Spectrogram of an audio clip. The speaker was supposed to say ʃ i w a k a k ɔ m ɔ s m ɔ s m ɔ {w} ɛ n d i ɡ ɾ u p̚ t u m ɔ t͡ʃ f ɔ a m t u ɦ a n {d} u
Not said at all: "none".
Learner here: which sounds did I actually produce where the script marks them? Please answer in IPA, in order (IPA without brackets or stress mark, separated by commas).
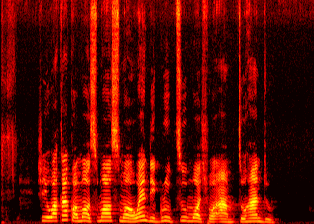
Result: w, d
